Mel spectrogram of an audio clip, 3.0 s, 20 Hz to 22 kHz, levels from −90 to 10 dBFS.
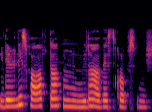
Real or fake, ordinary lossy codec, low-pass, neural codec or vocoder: real; none; none; none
